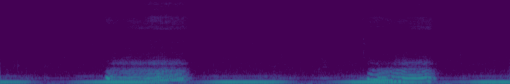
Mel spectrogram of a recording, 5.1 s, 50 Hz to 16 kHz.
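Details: Two slow, buzzing snoring breaths from a sleeping cat over a steady low hum, about 24 breaths a minute: snoring.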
